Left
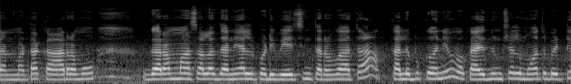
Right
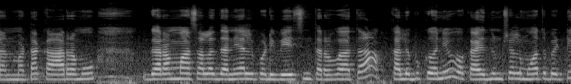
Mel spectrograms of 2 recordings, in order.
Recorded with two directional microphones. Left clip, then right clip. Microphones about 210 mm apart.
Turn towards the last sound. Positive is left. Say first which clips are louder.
# left 4 dB
turn(degrees=5)  # may be behind; listen again after turning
